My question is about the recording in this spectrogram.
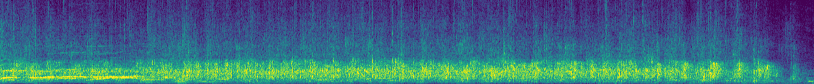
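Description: Audience applause welcomes a film's writer-director to the stage: steady, dense clapping from a crowd that carries on evenly for about ten seconds before thinning out at the very end.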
